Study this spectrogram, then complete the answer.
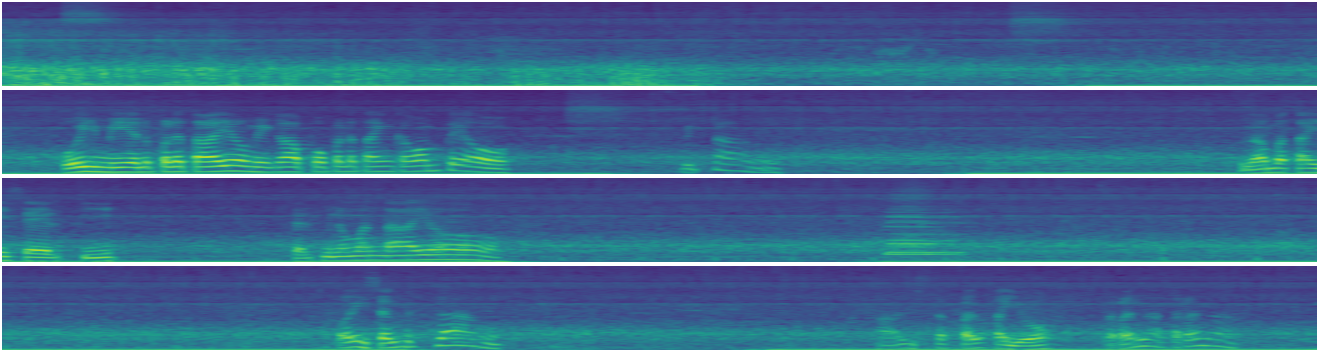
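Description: A bus engine idles with a low, steady hum.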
